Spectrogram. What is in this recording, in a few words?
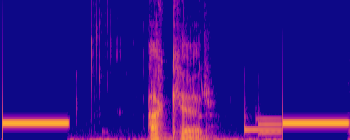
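"acer", Welsh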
